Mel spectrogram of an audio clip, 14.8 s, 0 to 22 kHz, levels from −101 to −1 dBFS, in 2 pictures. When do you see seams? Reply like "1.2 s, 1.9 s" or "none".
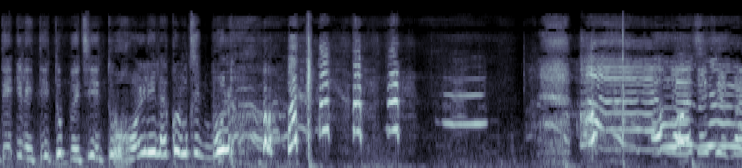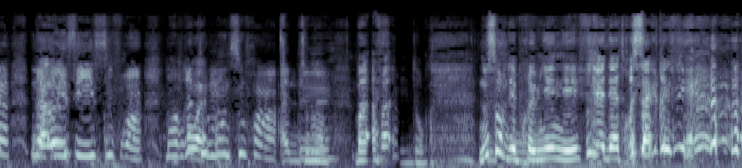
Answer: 11.5 s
